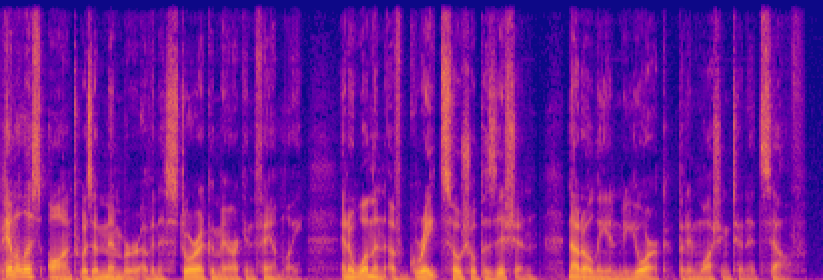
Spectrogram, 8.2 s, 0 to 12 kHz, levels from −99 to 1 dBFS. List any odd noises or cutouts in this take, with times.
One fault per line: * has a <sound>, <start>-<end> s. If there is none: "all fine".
all fine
